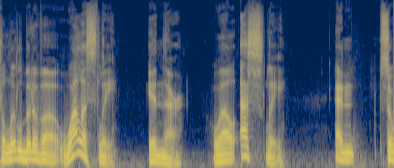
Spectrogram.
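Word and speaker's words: Wellesley: Wellsly. But for the locals, it might actually be three syllables with a little bit of a Wellsley in there.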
